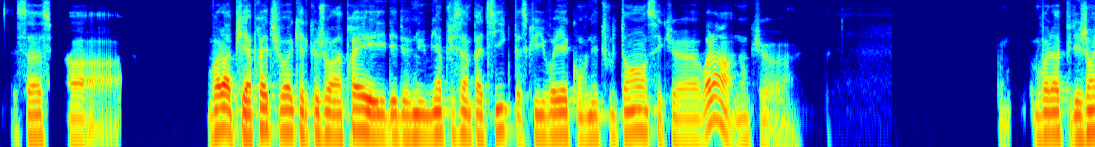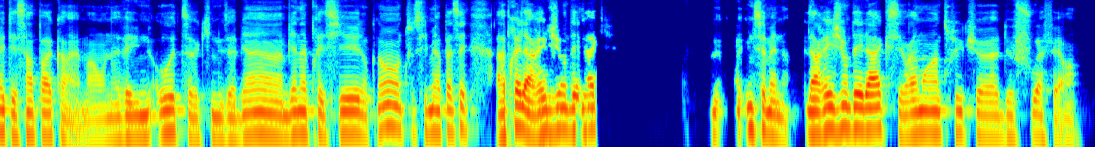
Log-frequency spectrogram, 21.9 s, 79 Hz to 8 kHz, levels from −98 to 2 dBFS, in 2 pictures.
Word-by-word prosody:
Ça, 110 0 -3
c'est 110 - -8 0.2
pas 95 0 -6 0.9
voilà, 135 +1 +7
puis 120 - +2
après, 120 +5 +4
tu 130 -1 -8
vois, 130 -1 +3
quelques 120 -1 -2
jours 115 -1 +1
après, 130 +3 +3
il 110 -1 -2
est 110 - 0
devenu 110 0 -1
bien 120 +2 +1
plus 120 0 -10
sympathique 120 +3 -2
parce - - -8
qu'il 110 -1 -3
voyait 115 +1 +2
qu'on 110 -3 -8
venait 105 +1 -3
tout 110 - -16
le 110 - -8
temps, 125 +2 0
c'est 125 - -9
que 95 -1 -6
voilà. 95 - +1
Donc, 100 0 -12
heu. - - -8 2.6
Voilà. 120 +3 +1
Puis 120 -3 -13
les 110 - +1
gens 130 +3 +2
étaient 125 -3 0
sympas 115 +1 -1
quand 110 -3 -5
même, 85 - -7
hein. 90 - -7
On 95 +1 -7
avait 100 +1 -1
une 105 +1 0
hôte, 125 +2 0
heu, 100 - -3
qui 95 - -14
nous 100 0 -4
a 100 - -2
bien, 115 +1 0
bien 120 +3 +1
appréciés. 120 0 +1
Donc 110 +4 -8
non, 145 0 +2
tout 120 - -14
s'est 125 +1 -8
bien 125 -1 0
passé. 130 +1 -2 0.3
Après, 115 +7 +3
la 135 - +8
région 125 +5 +3
des 135 0 +3
lacs 135 +1 +1 1.1
U - - -5 0.2
u - - -3
une 140 - +3
semaine. 115 -9 0
La 120 0 +6
région 140 +3 +4
des 140 0 +6
lacs, 140 0 +6
c'est 115 - -5
vraiment 120 +3 +2
un 125 - +2
truc, 125 0 -6
heu, 105 -1 -2
de 105 +1 -7
fou 105 +3 -6
à 105 - -4
faire, 95 - -8
hein. 95 0 -13
115 Hz, 215 wpm, -22 LUFS, 110-125 Hz, 2.6 s, la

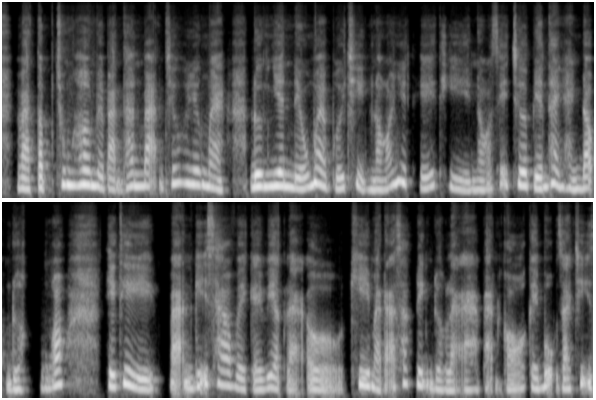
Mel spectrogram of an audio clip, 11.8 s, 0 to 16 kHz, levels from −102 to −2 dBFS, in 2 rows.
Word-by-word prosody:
và 195 -2 +1
tập 205 +3 0
trung 265 -1 +4
hơn 260 0 +6
về 225 - +1
bản 195 -2 -4
thân 235 +2 +1
bạn 240 0 -2
chứ! 290 +1 -1
Nhưng 270 -2 +3
mà 205 -6 +1 0.3
đương 230 +1 +7
nhiên 240 -2 +6
nếu 200 -1 +2
mà 270 0 +4
bới 195 0 -1
chỉ 200 - -3
nói 180 - -2
như 315 -1 +4
thế 205 +5 -3
thì 185 -8 -4
nó 175 0 -4
sẽ 270 0 -5
chưa 260 -3 +4
biến 210 -2 +2
thành 260 -4 +1
hành 190 -3 -2
động 210 +2 0
được, 180 -1 -3
đúng 195 -1 -7
không? 260 +4 +2 0.4
Thế 230 - +5
thì 205 -10 +3
bạn - - -1
nghĩ - - +1
sao 260 -5 -2
về 200 -5 -3
cái 175 0 -3
việc 205 0 -3
là, - - -5
ờ, 90 -1 0 0.3
khi 265 -4 +2
mà 225 -6 0
đã - - -3
xác 285 0 -5
định 270 0 -1
được 180 -2 -4
là, 165 0 -2
à, 175 +1 -6
bạn 200 - -7
có 90 +2 -4
cái 195 - -2
bộ 235 +1 0
giá 190 -1 -1
trị 300 +11 -2
215 Hz, 280 wpm, -23 LUFS, 185-255 Hz, 0.4 s, đương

